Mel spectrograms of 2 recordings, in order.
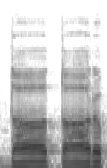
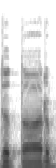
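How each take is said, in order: First: The first vowel is long. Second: The first vowel is short. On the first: The speaker calls it right. "ਦਾਤਾਰ ਪਾਠ ਸ਼ੁੱਧ ਹੈ" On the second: The speaker calls it wrong. "ਕਈ ਦਤਾਰ ਪੜ੍ਹ ਜਾਂਦੇ ਹਨ"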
